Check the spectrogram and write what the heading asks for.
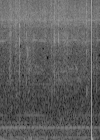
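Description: A steady hum with light crackling, and one sharp knock near the end.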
